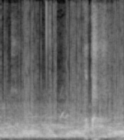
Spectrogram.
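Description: A crowd on benches at a night cricket tournament match in Shopian, under lights, roars with loud, sustained cheering and shouting that fills the whole moment, with a brief swell partway through.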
